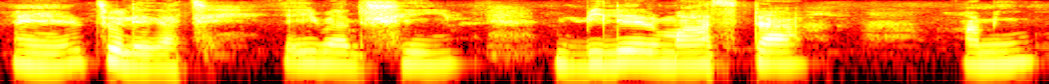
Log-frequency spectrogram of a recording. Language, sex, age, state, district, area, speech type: Bengali, female, 30-45, West Bengal, Birbhum, urban, spontaneous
